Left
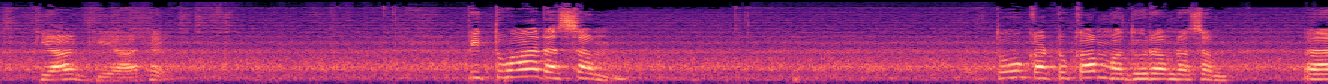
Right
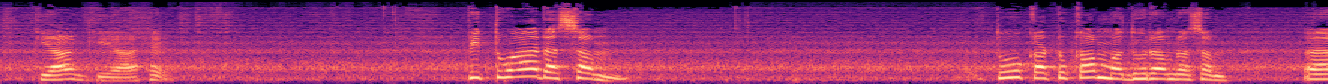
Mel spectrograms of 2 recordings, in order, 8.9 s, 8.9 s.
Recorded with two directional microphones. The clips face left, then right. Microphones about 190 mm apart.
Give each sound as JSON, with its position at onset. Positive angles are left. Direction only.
{"t": 0.3, "sound": "speech", "side_deg": -55}
{"t": 3.1, "sound": "speech", "side_deg": -55}
{"t": 6.7, "sound": "speech", "side_deg": -55}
